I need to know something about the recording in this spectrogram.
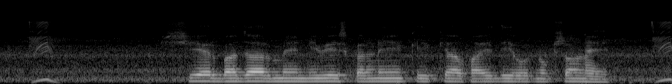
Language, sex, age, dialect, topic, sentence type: Hindi, male, 25-30, Marwari Dhudhari, banking, question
